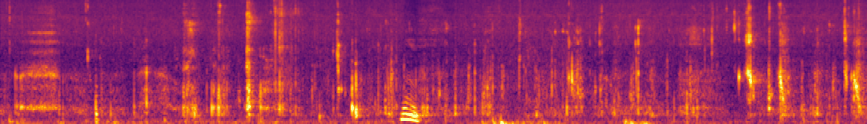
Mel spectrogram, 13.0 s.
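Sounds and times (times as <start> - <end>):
mouth clicks and smacks: 1.2 - 1.7
wet chewing: 1.2 - 13.0.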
